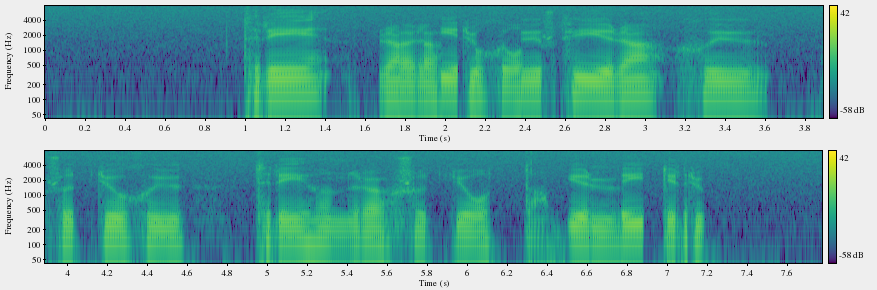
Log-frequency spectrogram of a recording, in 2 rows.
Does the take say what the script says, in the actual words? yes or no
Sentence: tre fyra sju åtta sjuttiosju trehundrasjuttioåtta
no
